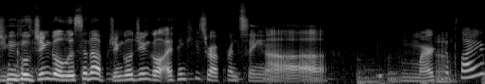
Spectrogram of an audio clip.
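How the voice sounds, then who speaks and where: Over music in the background, a woman talks at a medium pitch and fairly quick pace. Her tone is animated, with lively intonation and big swings in loudness. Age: 20s. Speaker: vtuber streamer. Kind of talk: casual chat.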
